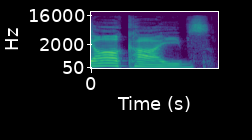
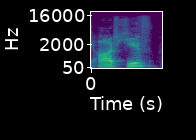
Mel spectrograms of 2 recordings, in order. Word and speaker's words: archive: look in the family archives another word where a Russian is an English C archives look my mouth is open archive archive don't say arive archives open your mouth archive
